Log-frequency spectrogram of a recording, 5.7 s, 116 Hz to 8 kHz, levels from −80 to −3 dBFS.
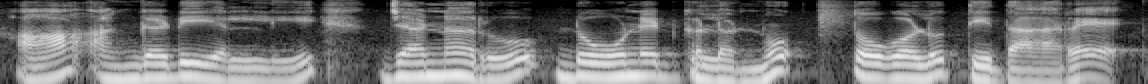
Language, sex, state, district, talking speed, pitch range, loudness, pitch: Kannada, female, Karnataka, Bangalore, 65 wpm, 145-170 Hz, -16 LUFS, 160 Hz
